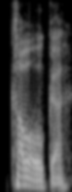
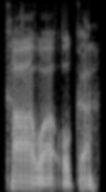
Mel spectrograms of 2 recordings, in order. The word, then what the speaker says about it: Kawaoka: Kawoka. Kawa Oka.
